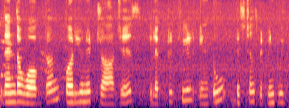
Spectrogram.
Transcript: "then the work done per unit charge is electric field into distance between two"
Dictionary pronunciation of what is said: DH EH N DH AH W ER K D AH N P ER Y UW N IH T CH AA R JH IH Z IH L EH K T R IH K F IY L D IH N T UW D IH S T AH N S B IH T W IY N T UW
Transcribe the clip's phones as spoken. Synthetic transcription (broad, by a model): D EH N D AH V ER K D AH N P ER Y UW N IH T CH AA R JH IH Z IH L EH K T R IH K F IY L D IH N T UW D IH S T AH N S B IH T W IY N T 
